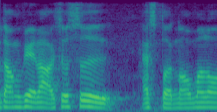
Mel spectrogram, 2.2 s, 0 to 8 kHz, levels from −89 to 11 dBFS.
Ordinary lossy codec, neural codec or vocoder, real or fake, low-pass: AAC, 48 kbps; codec, 16 kHz, 2 kbps, FunCodec, trained on Chinese and English, 25 frames a second; fake; 7.2 kHz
